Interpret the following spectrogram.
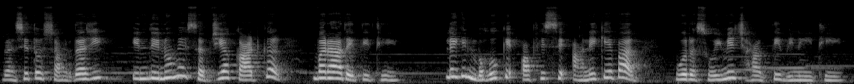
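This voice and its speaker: A woman's voice: fairly high pitch, a little mellow. A woman narrating a family story in a scripted storytelling style, speaking the characters' lines herself.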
